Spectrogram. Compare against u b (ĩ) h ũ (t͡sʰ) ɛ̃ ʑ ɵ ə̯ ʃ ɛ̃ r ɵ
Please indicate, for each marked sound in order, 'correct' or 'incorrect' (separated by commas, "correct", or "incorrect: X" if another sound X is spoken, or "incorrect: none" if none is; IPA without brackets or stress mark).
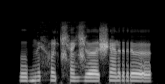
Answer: correct, incorrect: t͡ɕʰ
